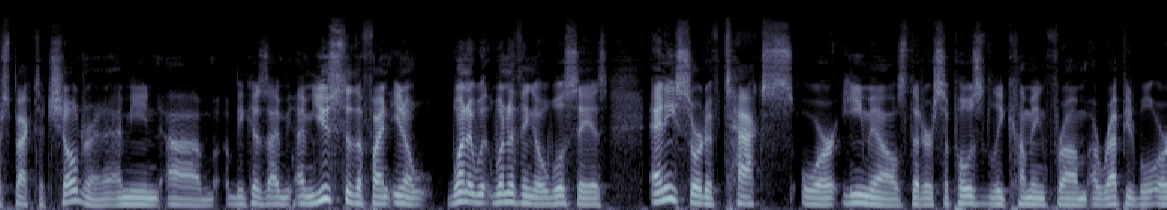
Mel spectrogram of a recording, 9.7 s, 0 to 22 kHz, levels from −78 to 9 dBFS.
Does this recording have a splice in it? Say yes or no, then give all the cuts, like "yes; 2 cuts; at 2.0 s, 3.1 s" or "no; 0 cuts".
no; 0 cuts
